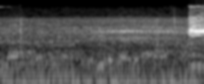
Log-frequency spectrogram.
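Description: Crowd chatter with a vehicle horn sounding: a thin steady tone joins about a second in, and a loud, short honk comes just before the end.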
